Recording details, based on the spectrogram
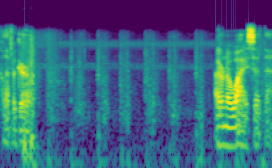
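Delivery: very quiet hushed whisper, barely under the breath. Near a cave on an island, talking to viewers: whispering. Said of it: "I also don't know why I'm whispering".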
